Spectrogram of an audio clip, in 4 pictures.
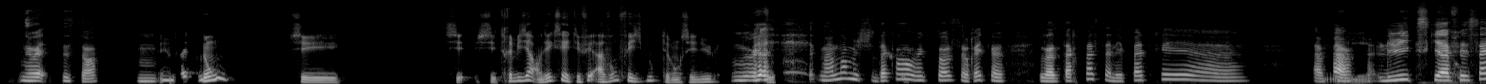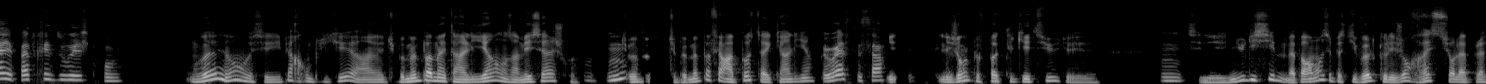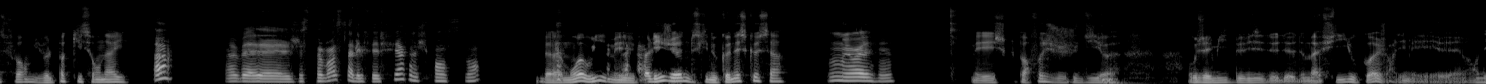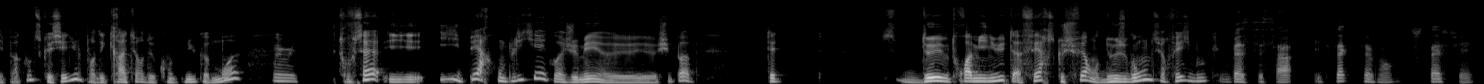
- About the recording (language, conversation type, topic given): French, podcast, Comment choisis-tu entre un message, un appel ou un e-mail ?
- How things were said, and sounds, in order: laughing while speaking: "Ouais"; other background noise; stressed: "restent"; laugh; tapping; stressed: "hyper"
